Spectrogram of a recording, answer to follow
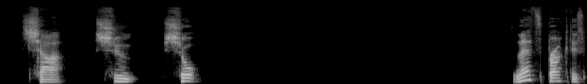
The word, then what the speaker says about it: しゅ: To pronounce しゅ, the tongue moves from the [ɕ] consonant to the [ɯ] vowel. shu To pronounce しょ, the tongue moves from the [ɕ] consonant to the [o] vowel.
